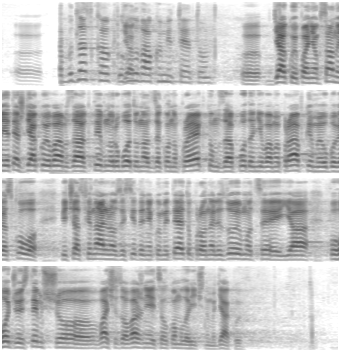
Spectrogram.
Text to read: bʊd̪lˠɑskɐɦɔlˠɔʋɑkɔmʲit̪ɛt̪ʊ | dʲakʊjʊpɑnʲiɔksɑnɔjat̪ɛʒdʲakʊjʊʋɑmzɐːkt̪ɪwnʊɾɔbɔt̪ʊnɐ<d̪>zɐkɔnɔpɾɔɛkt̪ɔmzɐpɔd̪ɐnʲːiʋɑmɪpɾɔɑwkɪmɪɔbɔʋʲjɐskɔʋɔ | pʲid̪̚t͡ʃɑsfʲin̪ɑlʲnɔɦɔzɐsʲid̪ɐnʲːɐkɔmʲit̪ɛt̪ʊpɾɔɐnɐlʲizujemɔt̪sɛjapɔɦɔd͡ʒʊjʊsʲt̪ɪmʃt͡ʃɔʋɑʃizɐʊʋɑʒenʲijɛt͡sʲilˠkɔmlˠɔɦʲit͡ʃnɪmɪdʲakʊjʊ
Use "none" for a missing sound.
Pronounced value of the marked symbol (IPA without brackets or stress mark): d̪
